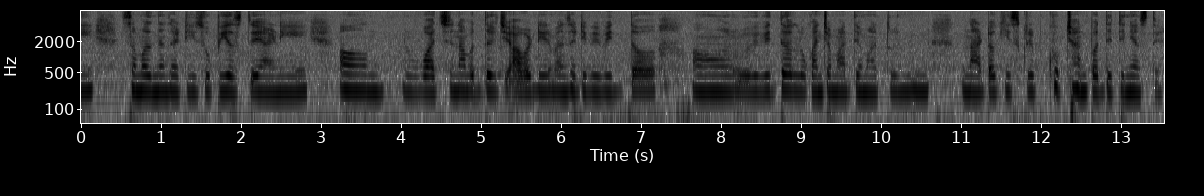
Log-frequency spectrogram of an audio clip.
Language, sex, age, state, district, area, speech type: Marathi, female, 18-30, Maharashtra, Amravati, rural, spontaneous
